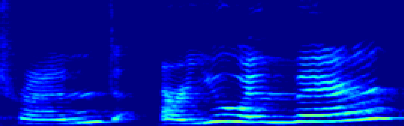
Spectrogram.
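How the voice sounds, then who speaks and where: A woman's voice: very high-pitched, lively intonation, slow pace, muffled recording, pitched above the performer's own voice, heavily acted. A woman voicing a blunt, suspicious young girlfriend with pointed questioning, in an amateur comedic reading. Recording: roomy echo, faint music behind.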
